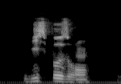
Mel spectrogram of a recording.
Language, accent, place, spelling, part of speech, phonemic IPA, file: French, France, Lyon, disposeront, verb, /dis.poz.ʁɔ̃/, LL-Q150 (fra)-disposeront.wav
- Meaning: third-person plural future of disposer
